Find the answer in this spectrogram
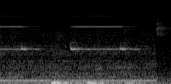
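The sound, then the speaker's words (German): A microwave oven finishes its cycle with a few short, high electronic beeps over a steady hum, broken by soft low thuds. “Nehmen Sie die Box aus der Mikrowelle. Behandeln Sie das heiße Gefäß mit Vorsicht.”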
